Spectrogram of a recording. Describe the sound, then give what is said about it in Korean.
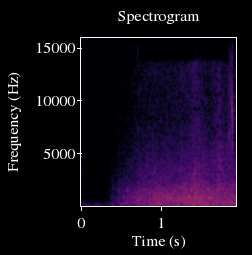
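After a brief hush, a broad, hissing wash of ocean surf swells up and rolls on steadily and loudly, with no distinct voices standing out. The sea is at Gyeongpo Beach in Gangneung, whose sand is packed with summer vacationers. “모래사장 위에는 많은 피서객들로 인산인해를 이뤘다. 모두들 금방이라도 푸른 바다에 뛰어들 듯한 편한 옷차림이었다.”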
